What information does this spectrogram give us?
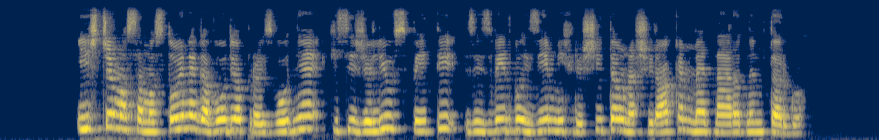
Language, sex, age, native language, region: Slovenian, female, 18-29, Slovenian, Central Slovenia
